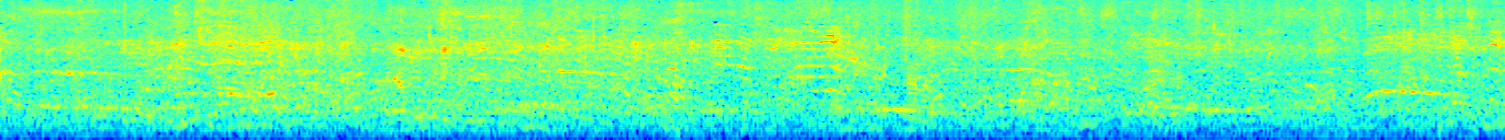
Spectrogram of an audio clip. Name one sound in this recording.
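A large crowd chatters and calls out loudly all around, echoing in a large indoor hall.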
